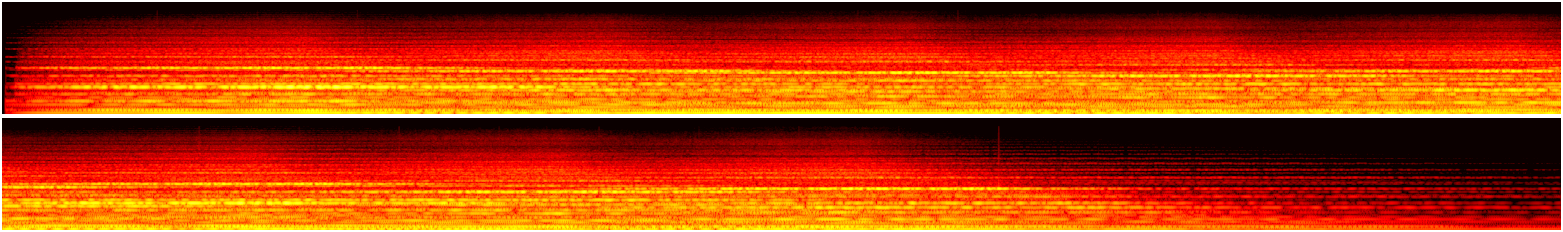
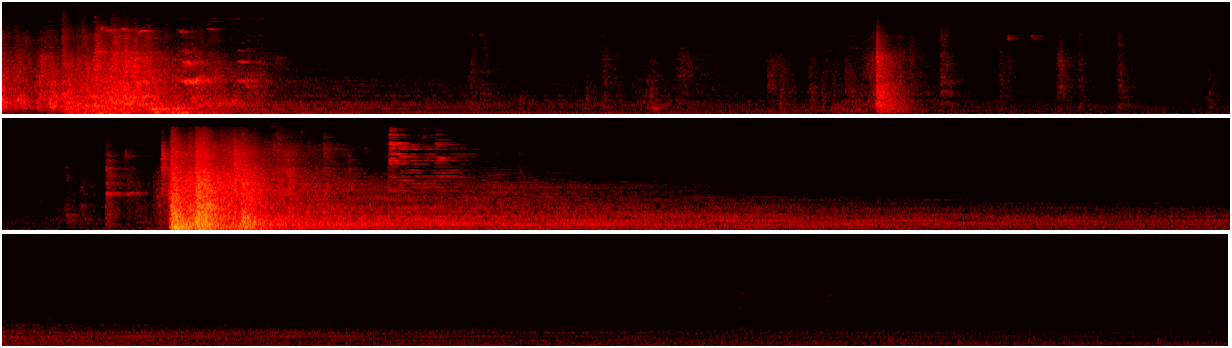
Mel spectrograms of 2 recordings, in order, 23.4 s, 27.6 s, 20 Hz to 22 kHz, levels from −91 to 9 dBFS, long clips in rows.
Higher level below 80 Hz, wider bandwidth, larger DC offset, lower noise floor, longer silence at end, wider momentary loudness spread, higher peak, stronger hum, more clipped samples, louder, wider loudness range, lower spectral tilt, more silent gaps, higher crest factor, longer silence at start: first, -24 dBFS vs -60 dBFS; second, 9.8 kHz vs 16 kHz; neither; second, -47 dBFS vs -79 dBFS; second, 1.15 s vs 12.75 s; second, 10 LU vs 29 LU; first, -2 dBFS vs -14 dBFS; neither; neither; first, -16 LUFS vs -39 LUFS; second, 6 LU vs 24 LU; first, -7 dB/octave vs -5 dB/octave; neither; second, 16 dB vs 32 dB; about the same, 0.1 s vs 0 s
